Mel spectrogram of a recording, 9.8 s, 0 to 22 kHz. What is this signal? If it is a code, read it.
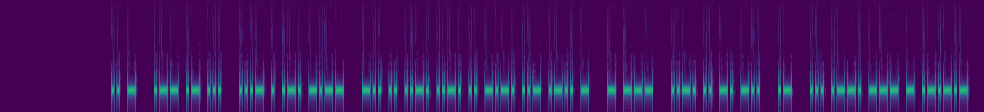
Morse code, heard as a keyed tone, about 44 wpm, 700 Hz. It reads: IT WAS VERY DIFFICULT TO FIND A SPOT.
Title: Sentences from Top 1100 Words 45wpm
